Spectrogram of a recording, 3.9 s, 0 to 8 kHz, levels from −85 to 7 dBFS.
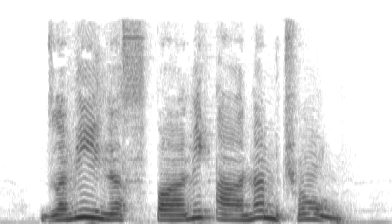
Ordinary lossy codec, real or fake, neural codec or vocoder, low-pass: MP3, 48 kbps; fake; codec, 44.1 kHz, 1.7 kbps, Pupu-Codec; 7.2 kHz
